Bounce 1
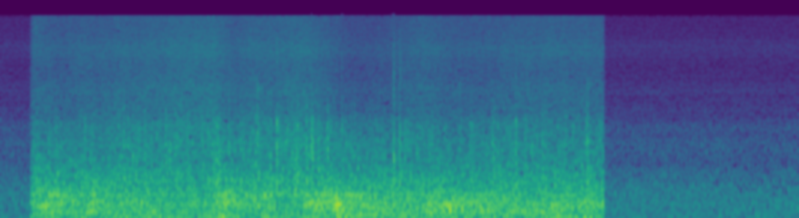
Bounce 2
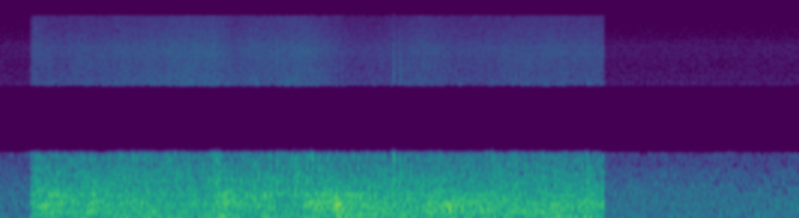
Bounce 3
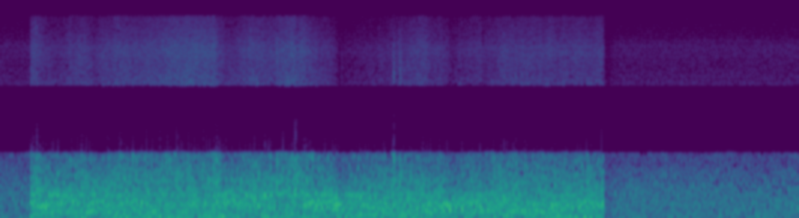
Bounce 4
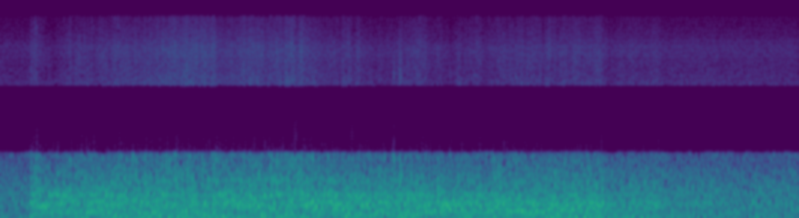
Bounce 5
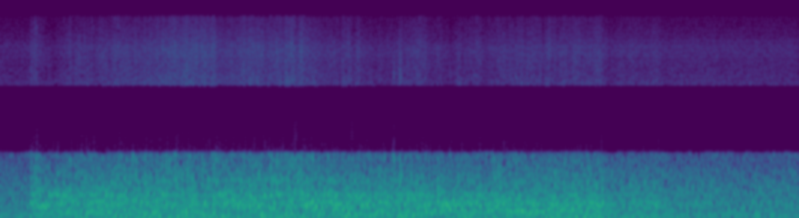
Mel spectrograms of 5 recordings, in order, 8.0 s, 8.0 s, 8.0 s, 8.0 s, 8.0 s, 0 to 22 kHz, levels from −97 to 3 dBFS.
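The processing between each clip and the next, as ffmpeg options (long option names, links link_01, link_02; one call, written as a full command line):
ffmpeg -i in.wav -af "afftfilt=real='re*(1-between(b*sr/4096,1200,4400))':imag='im*(1-between(b*sr/4096,1200,4400))':win_size=4096:overlap=0.75,highshelf=frequency=11000:gain=-10.5,volume=-6.5dB" out.wav
ffmpeg -i in.wav -af "acompressor=threshold=-34dB:ratio=5" out.wav
ffmpeg -i in.wav -af "alimiter=level_in=11dB:limit=-24dB:level=0:latency=1:release=84,volume=-11dB,aecho=1:1:568|1136|1704|2272|2840:0.562|0.247|0.109|0.0479|0.0211,volume=3.5dB" out.wav
ffmpeg -i in.wav -af "aeval=exprs='val(0)+0.00316*(sin(2*PI*60*n/s)+sin(2*PI*2*60*n/s)/2+sin(2*PI*3*60*n/s)/3+sin(2*PI*4*60*n/s)/4+sin(2*PI*5*60*n/s)/5)':channel_layout=same" out.wav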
